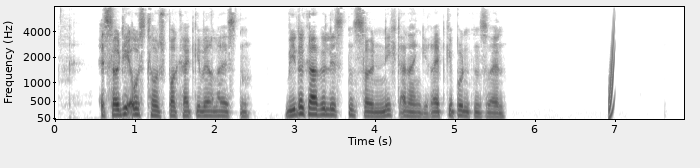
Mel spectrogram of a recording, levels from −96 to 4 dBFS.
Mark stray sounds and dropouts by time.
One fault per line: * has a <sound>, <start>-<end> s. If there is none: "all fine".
* has a chirp, 6.9-7.0 s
